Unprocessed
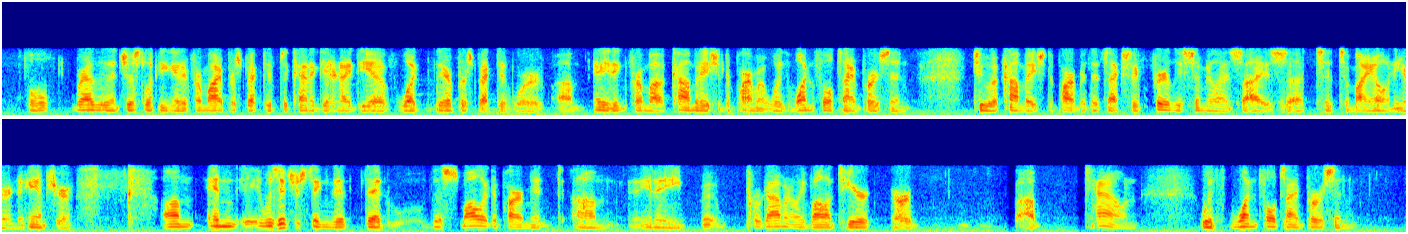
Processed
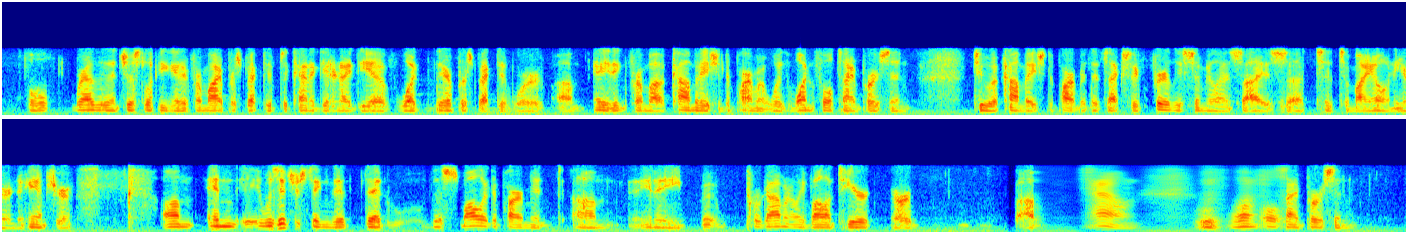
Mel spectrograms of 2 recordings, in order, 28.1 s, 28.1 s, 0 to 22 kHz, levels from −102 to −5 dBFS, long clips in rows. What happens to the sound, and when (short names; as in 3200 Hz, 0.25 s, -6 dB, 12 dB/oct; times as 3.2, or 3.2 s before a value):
24.35–26.89 time blur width 0.1 s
